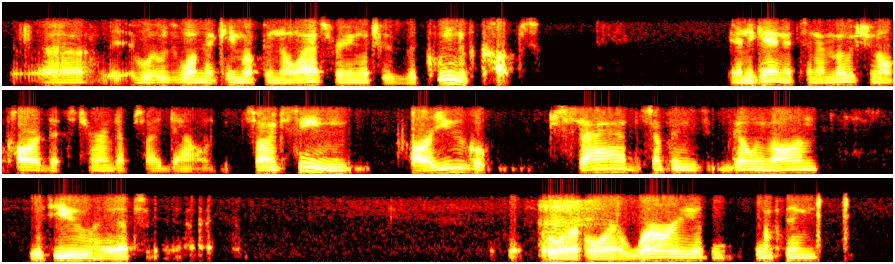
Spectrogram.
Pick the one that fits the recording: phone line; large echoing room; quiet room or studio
phone line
